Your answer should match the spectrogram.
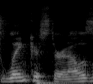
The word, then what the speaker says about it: Lancaster: How do you pronounce that? Lancaster. Lancaster.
